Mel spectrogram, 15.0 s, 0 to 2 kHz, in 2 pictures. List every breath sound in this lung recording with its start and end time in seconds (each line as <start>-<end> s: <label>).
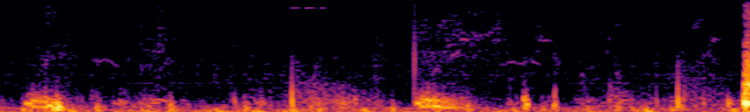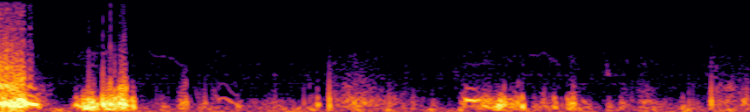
0.13-0.63 s: wheeze
0.13-2.71 s: exhalation
2.80-4.08 s: crackles
2.82-4.10 s: inhalation
4.07-4.99 s: exhalation
4.10-4.99 s: crackles
7.37-7.93 s: wheeze
8.20-8.91 s: crackles
8.85-9.47 s: stridor
9.44-10.03 s: wheeze
10.57-12.07 s: inhalation
10.57-12.07 s: crackles
12.07-13.50 s: exhalation
12.09-12.81 s: wheeze
13.58-14.61 s: inhalation
13.58-14.61 s: crackles
14.62-15.00 s: exhalation
14.62-15.00 s: crackles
